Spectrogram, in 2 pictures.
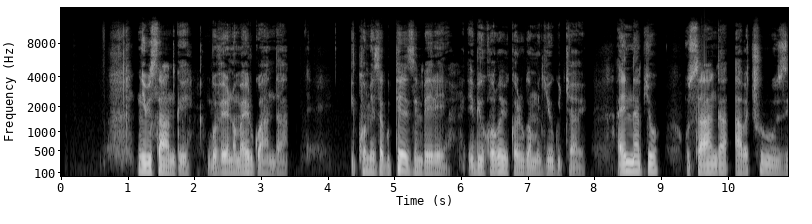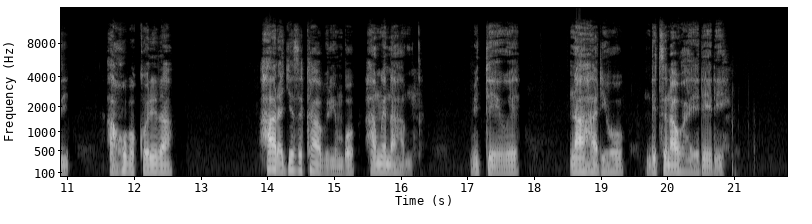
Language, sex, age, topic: Kinyarwanda, male, 25-35, government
